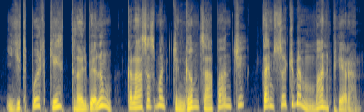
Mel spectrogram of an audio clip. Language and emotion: Kashmiri, disgusted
